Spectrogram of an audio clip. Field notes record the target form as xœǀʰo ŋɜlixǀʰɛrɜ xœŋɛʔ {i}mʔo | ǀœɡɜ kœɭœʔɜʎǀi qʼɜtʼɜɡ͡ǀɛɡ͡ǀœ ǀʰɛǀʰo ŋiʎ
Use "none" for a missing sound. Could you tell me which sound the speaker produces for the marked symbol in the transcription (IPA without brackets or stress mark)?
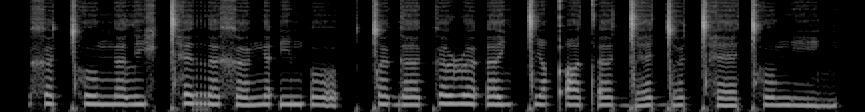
i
